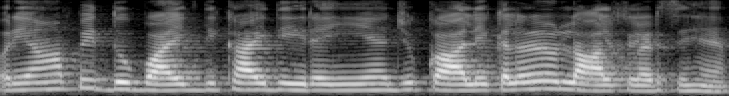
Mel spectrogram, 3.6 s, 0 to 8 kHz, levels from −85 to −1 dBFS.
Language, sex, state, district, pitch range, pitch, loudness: Hindi, female, Bihar, Muzaffarpur, 190-210 Hz, 200 Hz, -16 LUFS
